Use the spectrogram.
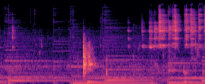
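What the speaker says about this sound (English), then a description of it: "Give that a little stir." A spoon stirs an apple pie moonshine drink in a glass, giving a few bright clinks and taps against the glass amid a quiet background hum, growing busier toward the end.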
